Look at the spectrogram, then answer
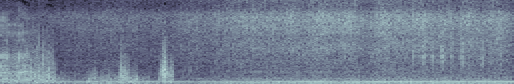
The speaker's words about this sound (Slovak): Vezeme sa na člne do Zemplínskej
